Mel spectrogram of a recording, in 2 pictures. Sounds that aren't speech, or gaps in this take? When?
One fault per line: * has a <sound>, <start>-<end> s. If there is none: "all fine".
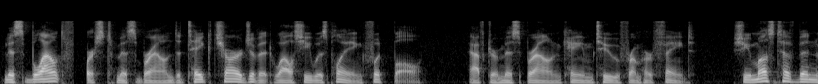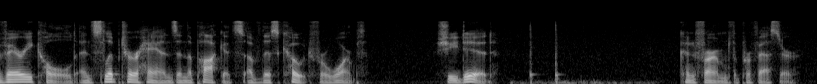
* has a dropout, 0.7-0.9 s
* has a tap, 13.3-14.8 s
